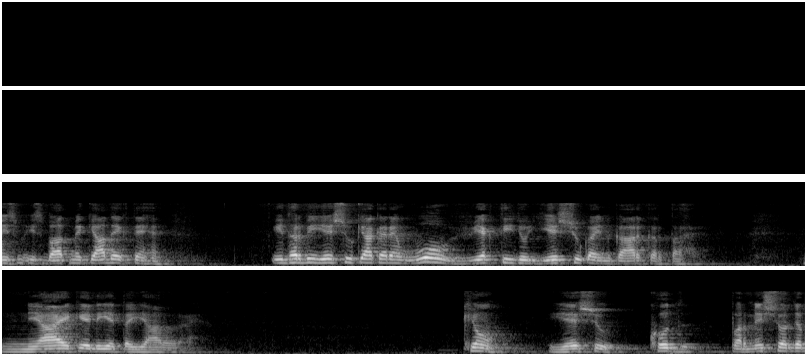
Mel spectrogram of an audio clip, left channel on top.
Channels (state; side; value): silent; left; 64 dB below the other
